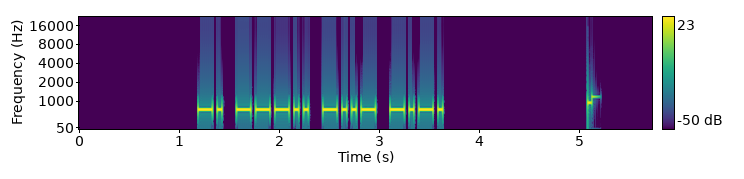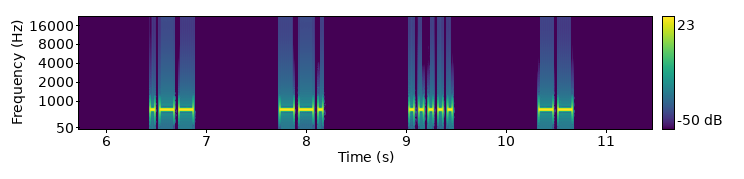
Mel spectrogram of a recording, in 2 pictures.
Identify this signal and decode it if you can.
Morse code, heard as a keyed tone, about 25 wpm, spaced as for 13 wpm, 700 Hz. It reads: N8XC WG5M
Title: USA Call Signs - 6x Character Spacing - 25wpm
